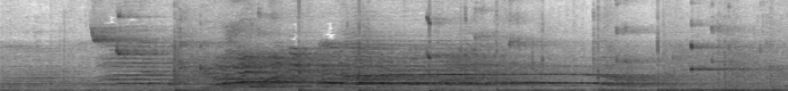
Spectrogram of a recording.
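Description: Spectators shout and cheer.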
